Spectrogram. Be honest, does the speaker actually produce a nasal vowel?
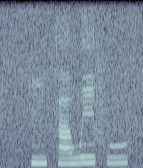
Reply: yes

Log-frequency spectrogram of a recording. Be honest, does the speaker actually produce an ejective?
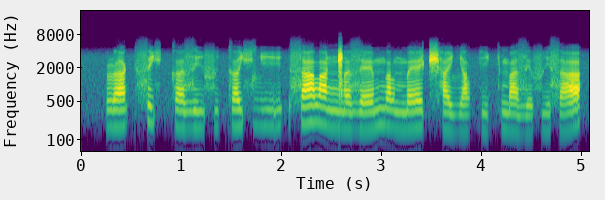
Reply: no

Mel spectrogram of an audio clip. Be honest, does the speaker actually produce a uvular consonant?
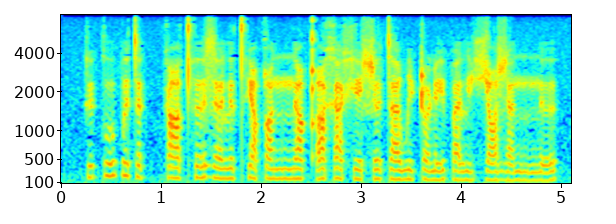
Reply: yes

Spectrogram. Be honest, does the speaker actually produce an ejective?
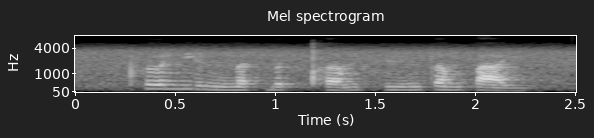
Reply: no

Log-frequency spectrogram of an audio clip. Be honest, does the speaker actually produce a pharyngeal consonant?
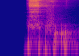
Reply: yes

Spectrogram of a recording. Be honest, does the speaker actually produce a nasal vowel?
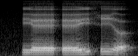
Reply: no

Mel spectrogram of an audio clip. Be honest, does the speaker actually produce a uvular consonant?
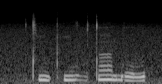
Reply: no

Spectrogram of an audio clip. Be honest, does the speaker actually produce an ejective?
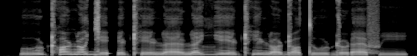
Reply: no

